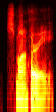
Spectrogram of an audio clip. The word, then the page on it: smothery: American English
